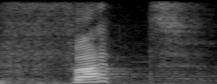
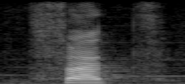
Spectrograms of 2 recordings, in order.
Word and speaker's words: fat: Jeune fat. Ou jeune fa, c'est quoi un fa? Fat. Qui montre sa prétention de façon déplaisante, un peu ridicule. Adjectif masculin, un fat. Ça se prononce comment? Fat.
